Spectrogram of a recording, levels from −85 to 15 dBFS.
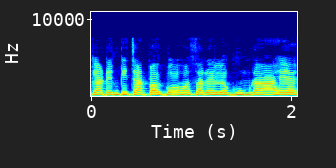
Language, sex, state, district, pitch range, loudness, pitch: Hindi, female, Bihar, Madhepura, 245-255 Hz, -15 LUFS, 250 Hz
